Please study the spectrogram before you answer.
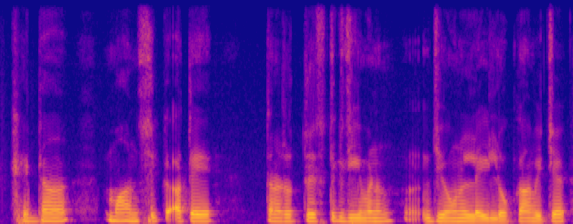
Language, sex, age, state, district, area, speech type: Punjabi, male, 30-45, Punjab, Tarn Taran, urban, spontaneous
